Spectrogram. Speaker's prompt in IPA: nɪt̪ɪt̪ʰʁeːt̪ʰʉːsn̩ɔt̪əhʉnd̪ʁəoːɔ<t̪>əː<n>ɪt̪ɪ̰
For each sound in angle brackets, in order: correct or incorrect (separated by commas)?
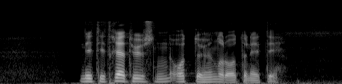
correct, correct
